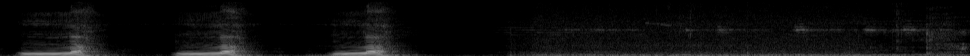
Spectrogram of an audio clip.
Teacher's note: एयर पाससेस साइज of टंग। हवा जीभ के किनारों से गुजरती है।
